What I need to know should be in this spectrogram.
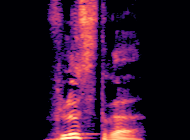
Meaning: inflection of flüstern: 1. first-person singular present 2. first/third-person singular subjunctive I 3. singular imperative
- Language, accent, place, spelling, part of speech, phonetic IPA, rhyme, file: German, Germany, Berlin, flüstre, verb, [ˈflʏstʁə], -ʏstʁə, De-flüstre.ogg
